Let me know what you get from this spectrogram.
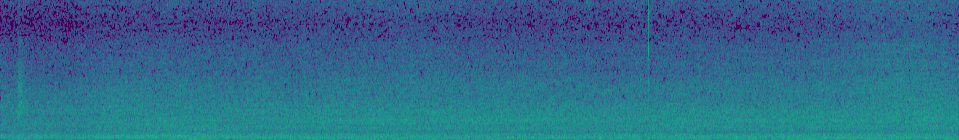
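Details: Only a steady, even rushing noise, like a fan or engine hum, fills the whole stretch without any distinct calls.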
